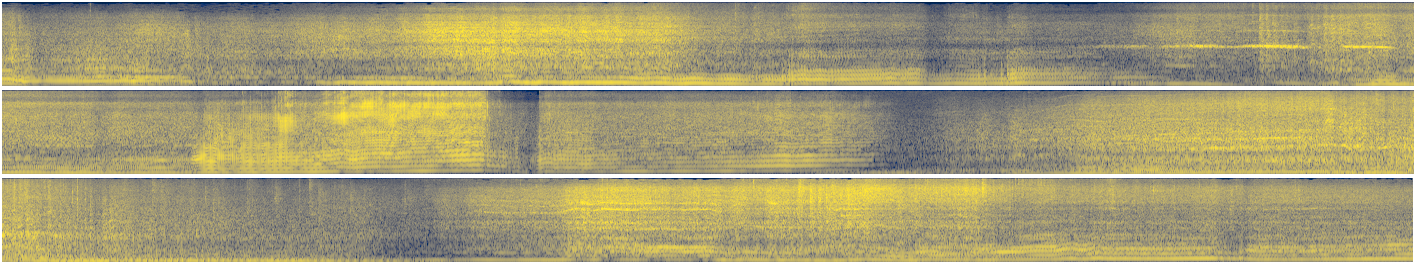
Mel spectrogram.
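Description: Rally car engines revving hard as the cars accelerate, the pitch climbing through each gear and dropping at the shifts. The sound breaks off abruptly twice as it cuts from one car to the next.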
